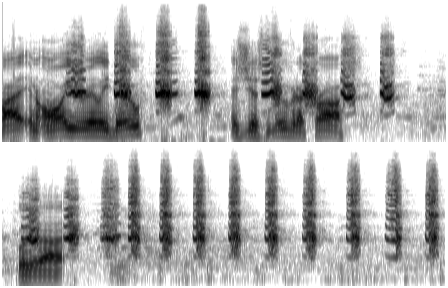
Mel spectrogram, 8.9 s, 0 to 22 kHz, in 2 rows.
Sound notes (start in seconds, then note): 4.6 box call clucks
